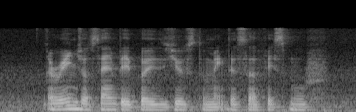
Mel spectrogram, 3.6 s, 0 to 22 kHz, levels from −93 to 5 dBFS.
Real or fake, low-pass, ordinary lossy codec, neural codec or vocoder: real; none; none; none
